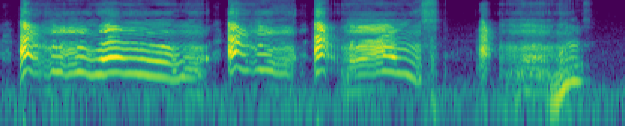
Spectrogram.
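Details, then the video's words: Dog 'talking' in a drawn-out, wavering whine: three long harmonic moaning howls of about one to two seconds each, bending up and down in pitch, then a short yip and a final rising whine, in a quiet indoor setting. "หมาพูดได้ ดูไปมึนไป Funny Dog Talking"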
